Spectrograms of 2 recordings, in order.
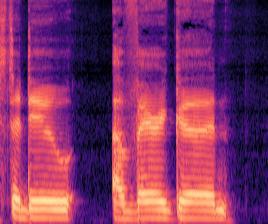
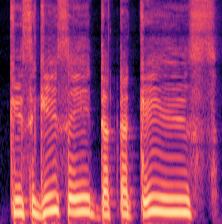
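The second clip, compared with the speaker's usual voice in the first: high cartoon voice; 8 semitones higher than usual. Playing voices, cartoon game chant.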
